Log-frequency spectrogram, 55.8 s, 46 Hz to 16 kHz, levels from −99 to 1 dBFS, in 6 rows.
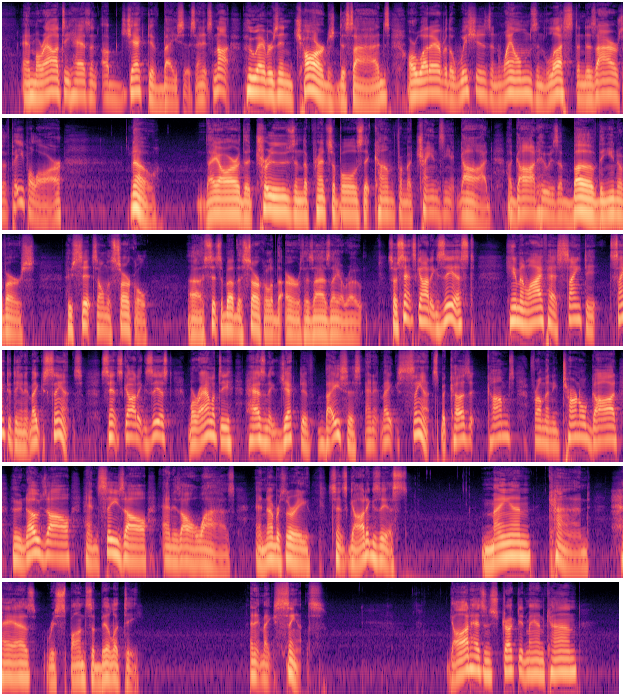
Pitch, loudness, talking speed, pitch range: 125 Hz, -18 LUFS, 130 wpm, 110-145 Hz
